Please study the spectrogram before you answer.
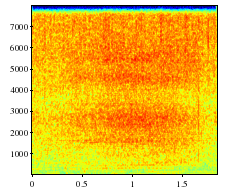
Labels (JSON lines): {"label": "anthrophony, boat engine", "recorder": "SoundTrap 300"}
